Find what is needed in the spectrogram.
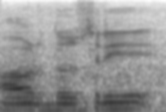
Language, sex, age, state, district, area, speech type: Urdu, male, 30-45, Delhi, South Delhi, rural, spontaneous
